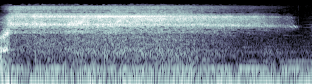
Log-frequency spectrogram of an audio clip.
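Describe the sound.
A person imitates a snake during a cobra exercise, raising and lowering the body from the floor, with one long, steady, sharp hiss held for about three seconds before it cuts off. It is fairly loud, with no talking.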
